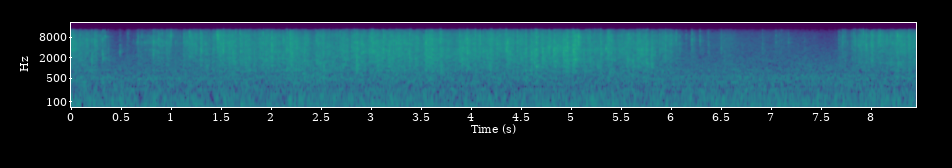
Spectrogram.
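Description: Fingertips and short nails smooth and scratch a large, flat sheet of thin pink tissue paper lying on carpet. The result is a steady, bright, crisp crinkling and rustling with quick scratchy strokes. It softens briefly near the end, then picks up again.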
